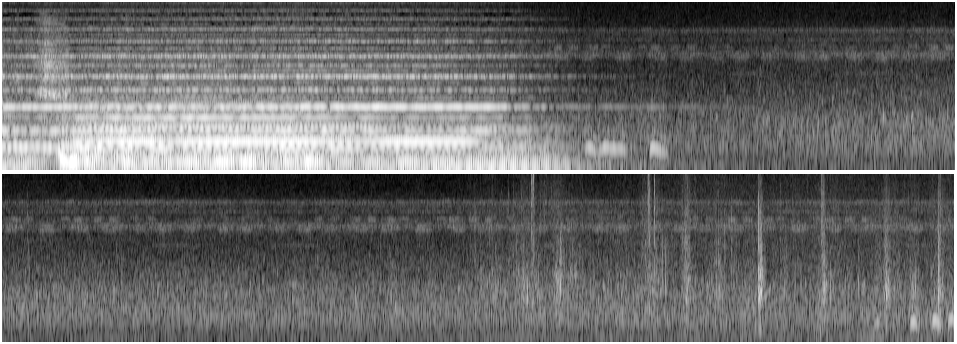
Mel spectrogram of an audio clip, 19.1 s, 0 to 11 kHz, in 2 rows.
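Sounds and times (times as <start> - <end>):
low steady hiss: 0.0 - 19.0
insects chirring: 5.6 - 19.0.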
